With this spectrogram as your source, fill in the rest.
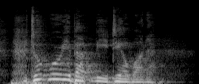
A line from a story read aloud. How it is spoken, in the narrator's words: the dragon pleaded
